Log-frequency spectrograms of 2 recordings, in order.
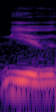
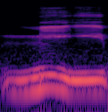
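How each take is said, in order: First: The vowel sounds like 'oo'. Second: The vowel sounds like 'ee'. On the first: This is how English speakers say it. "the English pronunciation of that Greek letter" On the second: This is how a Greek speaker would say it. "if we were Greek, we would call that me"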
